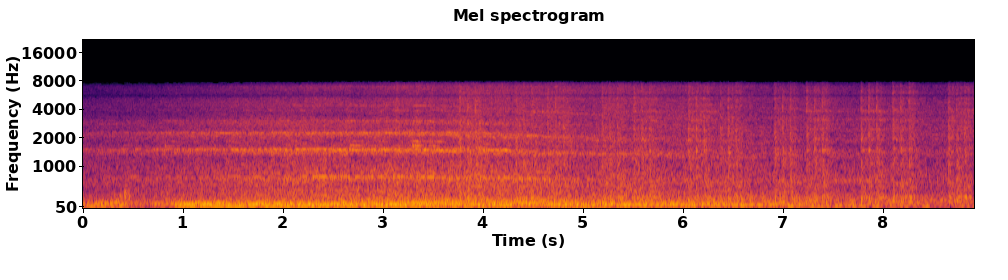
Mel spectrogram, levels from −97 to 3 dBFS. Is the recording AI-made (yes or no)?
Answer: no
